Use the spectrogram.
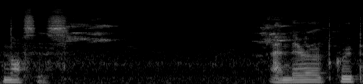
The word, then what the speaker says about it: gnosis: Another word for knowledge is gnosis, spelt just like that sounded, but I think it's pronounced gnosis.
